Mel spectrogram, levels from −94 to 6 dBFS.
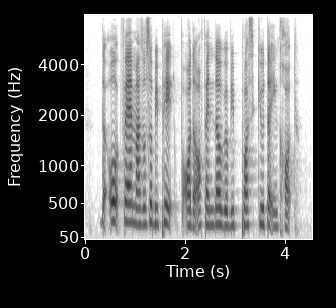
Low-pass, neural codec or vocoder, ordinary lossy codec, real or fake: none; none; none; real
